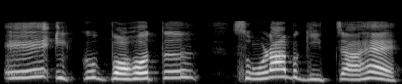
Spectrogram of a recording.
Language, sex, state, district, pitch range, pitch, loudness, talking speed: Punjabi, female, Chandigarh, Chandigarh, 250-310 Hz, 280 Hz, -15 LUFS, 90 wpm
